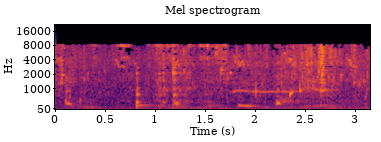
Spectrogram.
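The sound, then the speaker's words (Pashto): Warm water trickles in a faint, uneven dribble, with a few irregular soft splashes. “دې ژمي کې دا اوبه څومره ښې ګرمې دي.”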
